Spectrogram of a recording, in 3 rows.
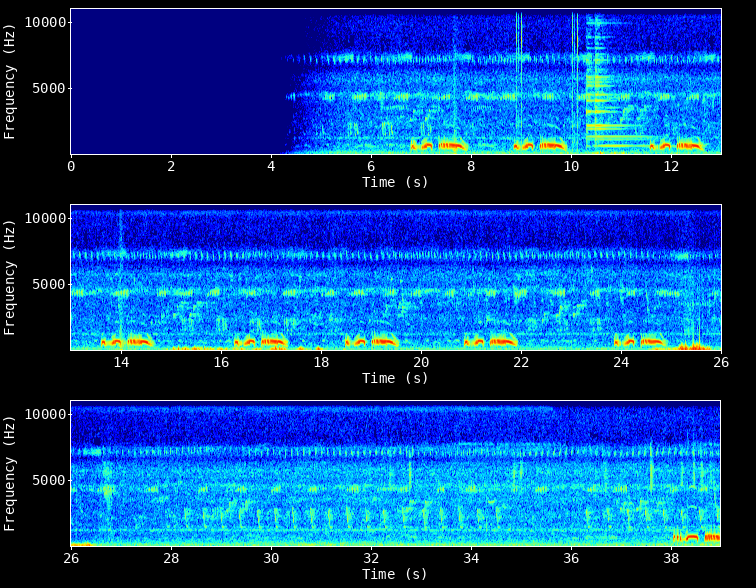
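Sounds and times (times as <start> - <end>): insects chirring: 4.3 - 38.9
dove cooing: 6.7 - 12.8, 13.6 - 14.8, 16.1 - 17.4, 18.5 - 19.6, 20.8 - 22.0, 23.8 - 25.0, 38.0 - 38.9.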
